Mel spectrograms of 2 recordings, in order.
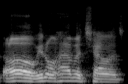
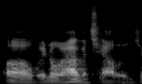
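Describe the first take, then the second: First: Said in the usual way. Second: Low, soft mumbled-down impression; imitating a very deep-voiced player; Wiggins's deep voice. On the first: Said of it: "He said". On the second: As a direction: drop into a deep, quiet voice. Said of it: "how deep Wiggins's voice is".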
